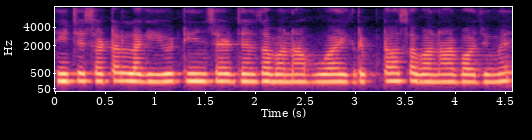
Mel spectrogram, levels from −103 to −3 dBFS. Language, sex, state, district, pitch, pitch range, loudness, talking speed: Hindi, female, Bihar, Vaishali, 235 Hz, 230-240 Hz, -16 LUFS, 235 wpm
